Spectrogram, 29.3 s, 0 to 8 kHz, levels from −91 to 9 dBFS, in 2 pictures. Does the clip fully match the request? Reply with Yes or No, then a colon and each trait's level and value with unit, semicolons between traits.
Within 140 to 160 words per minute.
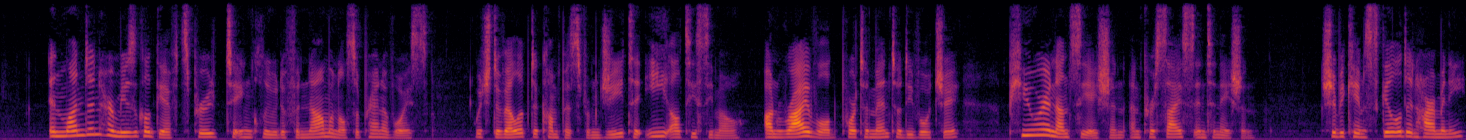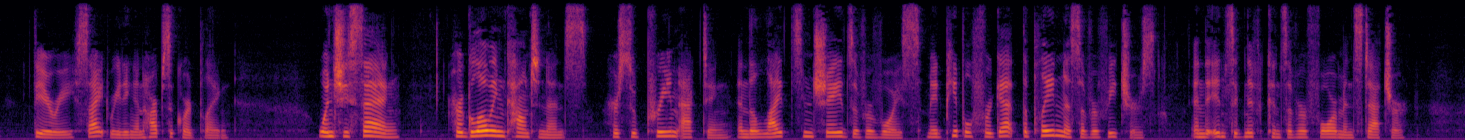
Yes: average, 150 wpm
